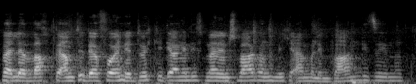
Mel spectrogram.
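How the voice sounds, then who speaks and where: A woman's voice: lowish voice, steady tone, fast talker, a little hiss or hum, lightly acted. A woman playing a well-bred lady under police questioning in a crime drama, formal and defensive. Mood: defensive, indignant. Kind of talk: crime radio play acting.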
